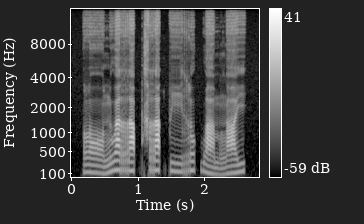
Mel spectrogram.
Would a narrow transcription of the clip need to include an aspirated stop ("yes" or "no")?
yes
